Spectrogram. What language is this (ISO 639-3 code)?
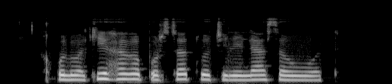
pus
